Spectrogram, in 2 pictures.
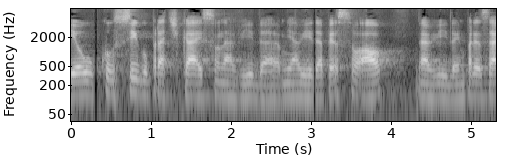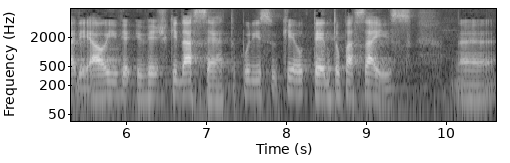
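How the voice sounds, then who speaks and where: A man speaks at a fairly slow pace with fairly even intonation. He has an ordinary speaking voice with a medium pitch. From Brazil, interior of São Paulo state. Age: 60s. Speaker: business administrator and speaker. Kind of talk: interview.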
